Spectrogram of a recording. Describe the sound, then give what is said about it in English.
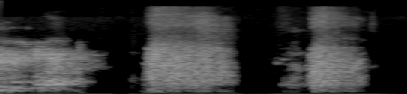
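Breath blown to make a spinning toy turn: three strong, breathy gusts of air, each about half a second long and separated by brief pauses. “When I blow this, it makes it turn, but you can't, there's nothing that you can see that comes out my mouth, but my breath is making that turn.”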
